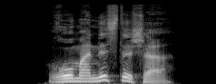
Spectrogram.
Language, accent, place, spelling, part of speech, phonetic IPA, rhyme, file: German, Germany, Berlin, romanistischer, adjective, [ʁomaˈnɪstɪʃɐ], -ɪstɪʃɐ, De-romanistischer.ogg
- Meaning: 1. comparative degree of romanistisch 2. inflection of romanistisch: strong/mixed nominative masculine singular 3. inflection of romanistisch: strong genitive/dative feminine singular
